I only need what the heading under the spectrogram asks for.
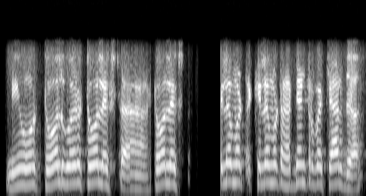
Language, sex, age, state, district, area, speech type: Kannada, male, 30-45, Karnataka, Udupi, rural, conversation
